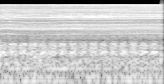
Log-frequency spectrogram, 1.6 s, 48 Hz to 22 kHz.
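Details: Dental implant osteotomy drilled on a model, motor set to 2000 rpm and 30 Ncm torque, 1.5 mm drill deepened after angulation correction: steady high-pitched hiss and whine of continuous drilling; dental implant drill.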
